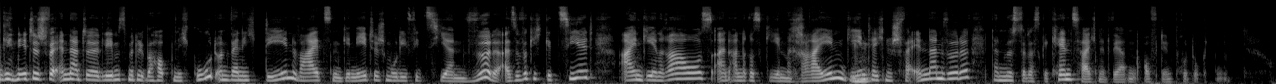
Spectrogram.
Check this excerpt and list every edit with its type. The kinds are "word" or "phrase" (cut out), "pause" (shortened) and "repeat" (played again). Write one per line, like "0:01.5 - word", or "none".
none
